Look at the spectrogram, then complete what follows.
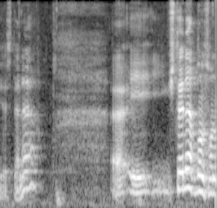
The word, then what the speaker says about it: Steiner: ironisaient un peu sur George Steiner ou Steiner comme le prononcit son nom lui il aimait le proncer la française Stiner euh et Steiner dans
